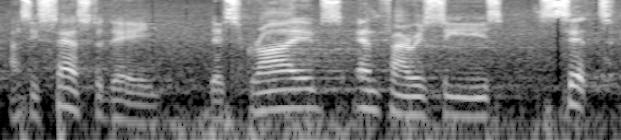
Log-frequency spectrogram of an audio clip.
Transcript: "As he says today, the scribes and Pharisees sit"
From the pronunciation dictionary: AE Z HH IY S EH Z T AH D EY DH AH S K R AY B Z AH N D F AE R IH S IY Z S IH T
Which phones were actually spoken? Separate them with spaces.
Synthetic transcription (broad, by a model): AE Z HH IY S EH Z T AH D EY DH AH S K R AY B Z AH N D F AE R IH S IY Z S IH T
